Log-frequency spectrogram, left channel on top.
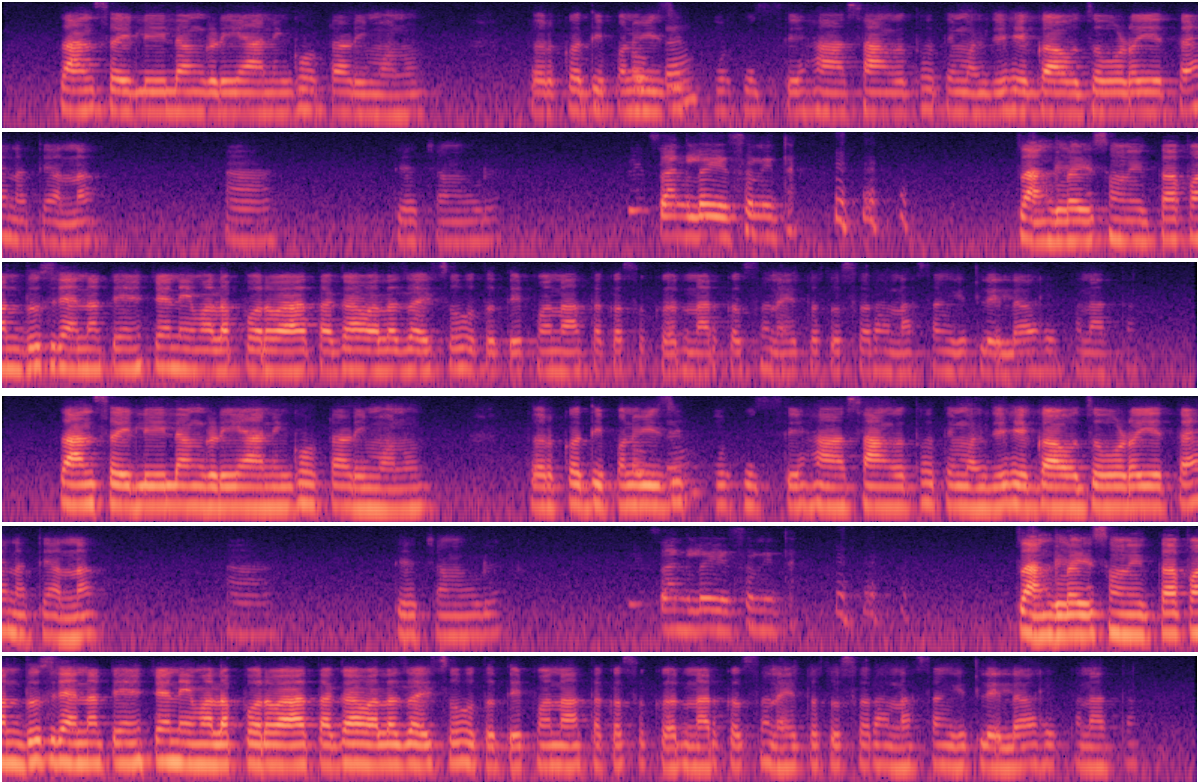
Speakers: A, on the right; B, on the left.
A: चानस. सैली लंगडी आणि घोटाळी म्हणून तर कधी पण विजिट.
B: का
A: ते हा सांगत होते, म्हणजे हे गावजवळ येत आहे, ना त्यांना.
B: हा.
A: त्याच्यामुळे.
B: चांगलं आहे सुनीता ह ह ह.
A: चांगलंय सुनीता पण दुसऱ्यांना टेन्शन आहे मला परवात आता गावाला जायचं होतं ते पण आता कसं करणार कसं नाही तसं सरांना सांगितलेलं आहे त्यांता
